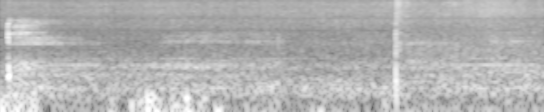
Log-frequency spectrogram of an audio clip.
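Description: Quiet outdoor ambience: an uneven low rumble on the microphone with a faint steady hum, and a single sharp click about three seconds in.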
